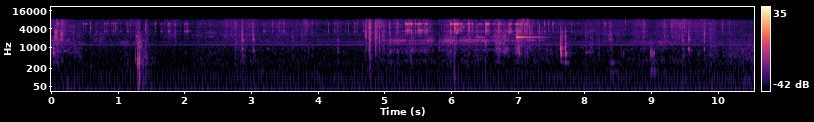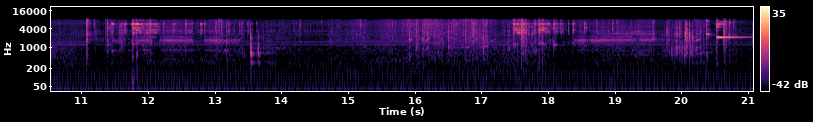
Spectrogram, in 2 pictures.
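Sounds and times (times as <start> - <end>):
faint steady tone: 0.0 - 9.4, 10.4 - 21.0
beads clicking on a track: 2.8 - 8.4, 11.1 - 14.6.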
